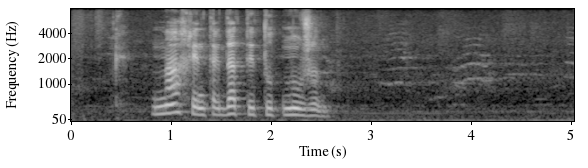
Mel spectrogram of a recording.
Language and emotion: Russian, angry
